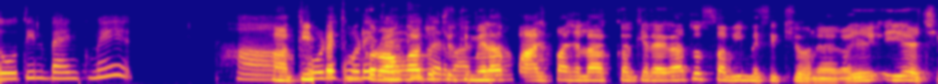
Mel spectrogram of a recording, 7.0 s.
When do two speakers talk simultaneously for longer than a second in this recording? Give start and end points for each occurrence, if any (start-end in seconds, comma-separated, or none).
2.0-3.8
